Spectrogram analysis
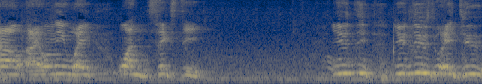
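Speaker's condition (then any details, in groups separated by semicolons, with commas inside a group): Traumatic brain injury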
